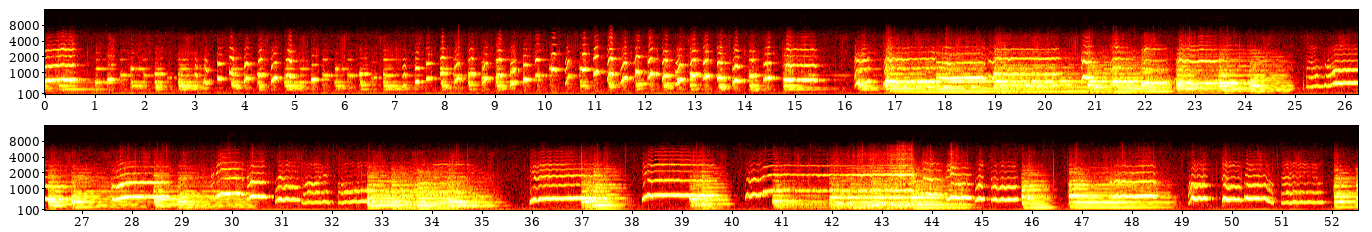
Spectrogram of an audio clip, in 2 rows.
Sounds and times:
Music: 0.0s - 52.5s.

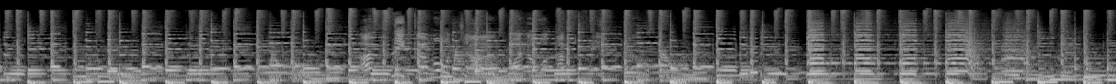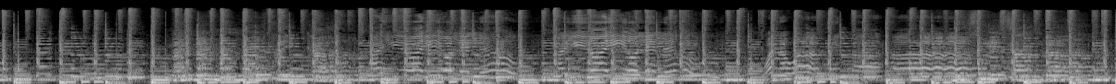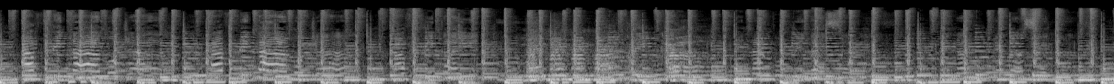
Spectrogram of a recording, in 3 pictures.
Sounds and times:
Music of Africa: 0.0s - 33.4s.

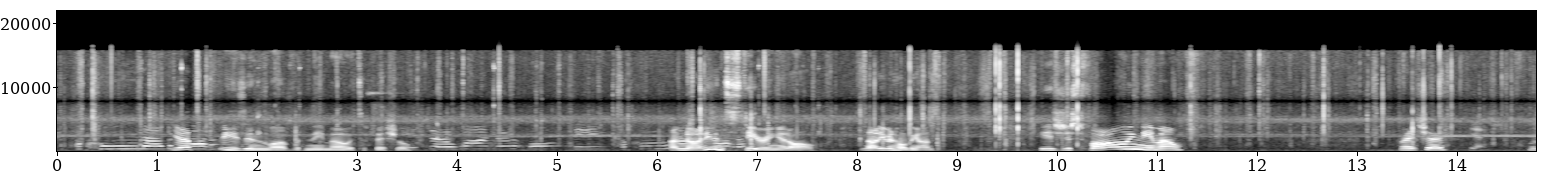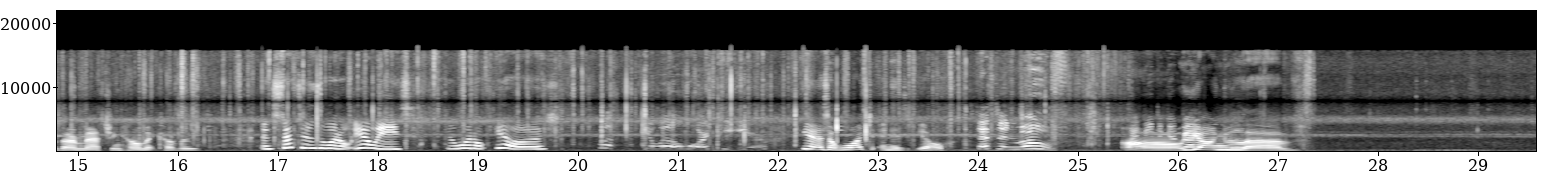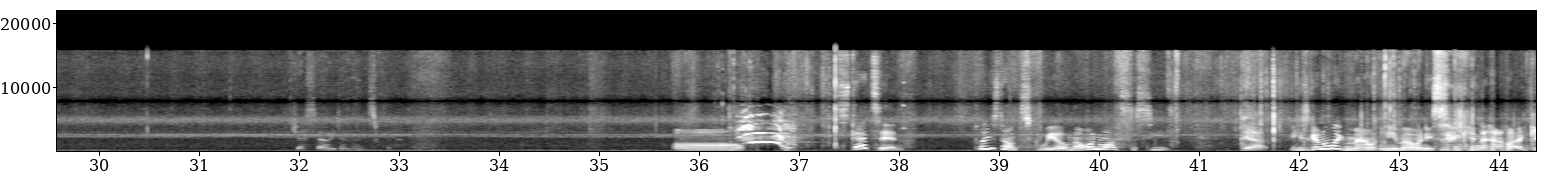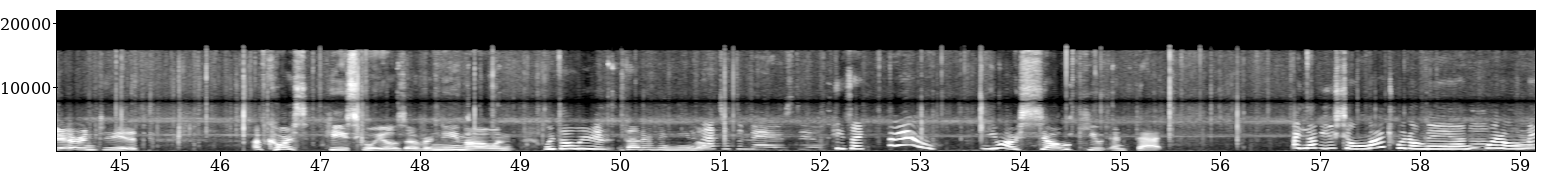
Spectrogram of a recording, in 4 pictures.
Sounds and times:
Clip-clop: 0.0s - 59.1s.

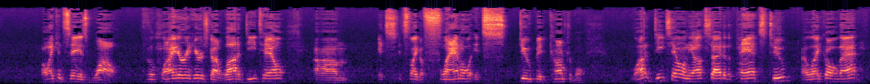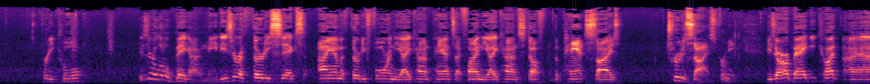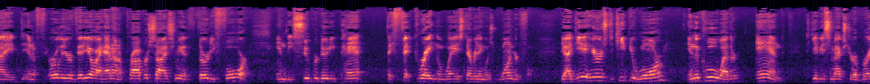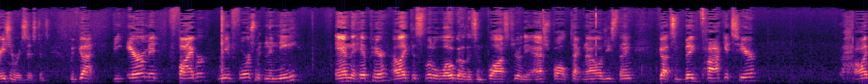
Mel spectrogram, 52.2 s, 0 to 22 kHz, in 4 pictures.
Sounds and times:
Speech: 0.6s - 8.8s, 9.5s - 13.0s, 13.6s - 14.4s, 15.1s - 22.4s, 23.0s - 50.6s, 51.8s - 52.1s.

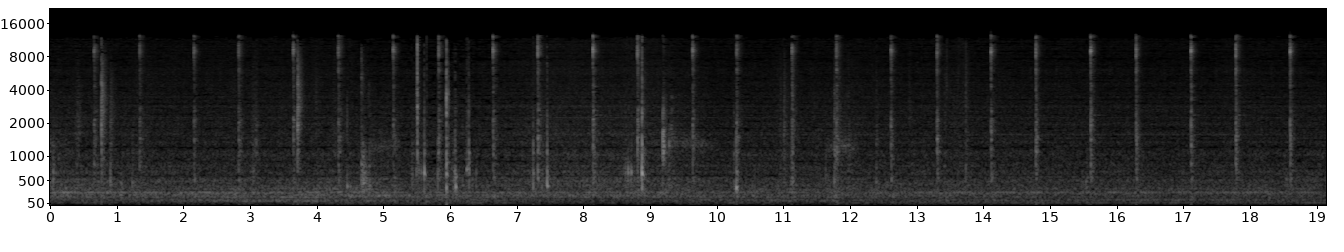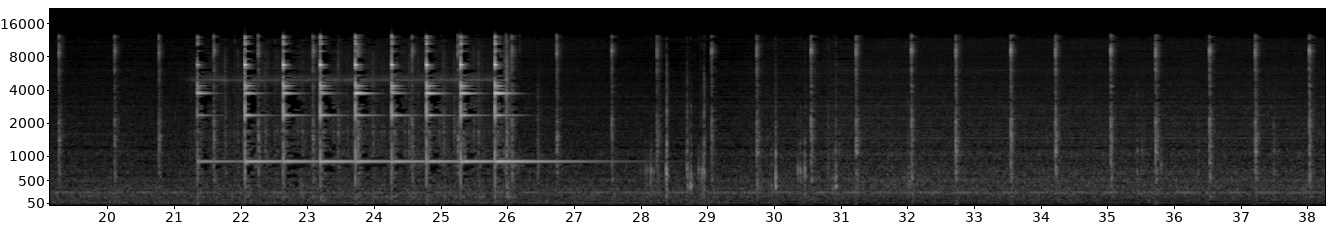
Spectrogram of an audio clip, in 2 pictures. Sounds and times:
Tick-tock: 2.1s - 6.0s, 6.6s - 9.0s, 12.6s - 13.5s, 14.1s - 15.0s, 15.6s - 19.4s, 20.0s - 31.4s, 32.0s - 32.9s, 33.5s - 34.4s, 35.0s - 38.2s
Tick: 15.6s - 16.4s, 32.0s - 32.8s, 35.0s - 35.8s.

